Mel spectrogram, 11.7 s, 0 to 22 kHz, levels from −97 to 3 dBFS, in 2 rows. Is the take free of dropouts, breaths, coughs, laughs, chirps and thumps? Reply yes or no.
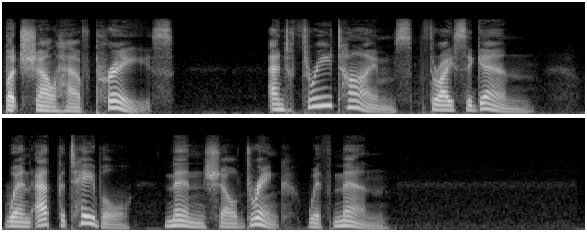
yes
